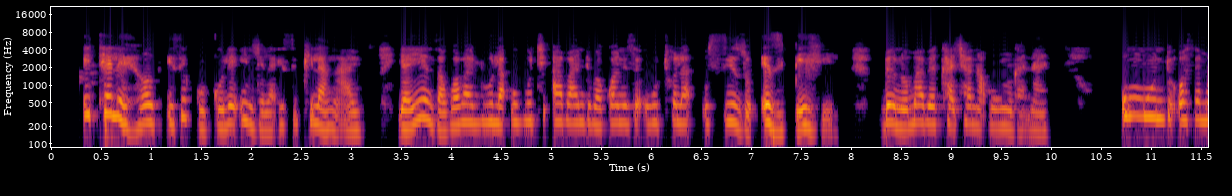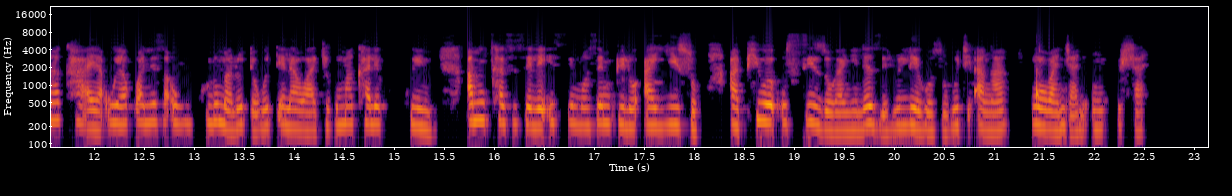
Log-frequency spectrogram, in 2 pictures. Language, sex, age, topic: North Ndebele, female, 25-35, health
